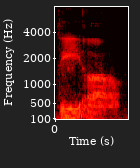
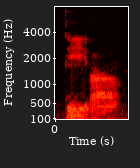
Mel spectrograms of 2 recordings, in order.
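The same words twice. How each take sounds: The two takes are said the same way.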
